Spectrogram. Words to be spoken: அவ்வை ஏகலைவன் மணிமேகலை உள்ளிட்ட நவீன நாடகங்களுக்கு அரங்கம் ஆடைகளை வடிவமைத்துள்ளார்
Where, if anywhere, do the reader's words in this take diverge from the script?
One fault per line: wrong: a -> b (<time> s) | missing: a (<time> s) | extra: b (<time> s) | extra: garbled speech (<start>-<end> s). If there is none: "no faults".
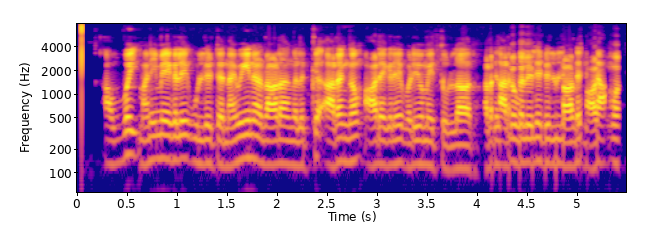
missing: ஏகலைவன் (0.6 s)
extra: garbled speech (4.1-5.4 s)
